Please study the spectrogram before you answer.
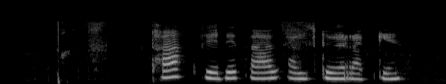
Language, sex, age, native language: Icelandic, female, 7, Icelandic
